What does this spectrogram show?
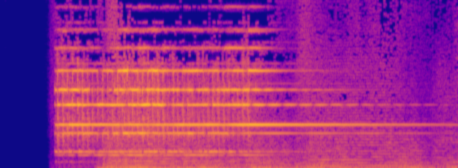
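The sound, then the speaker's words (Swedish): A telephone ringing tone sounds loud after a brief silence as a call is placed to a woman, continuing steadily to the end with no one speaking. “om vi, Testa. vi provar och ringer och ser.”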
